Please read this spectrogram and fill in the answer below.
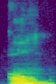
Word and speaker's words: ogham: earlier the it says it's spelled ogham but it's pronounced om okay so these are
